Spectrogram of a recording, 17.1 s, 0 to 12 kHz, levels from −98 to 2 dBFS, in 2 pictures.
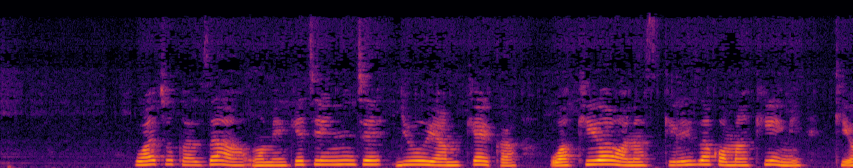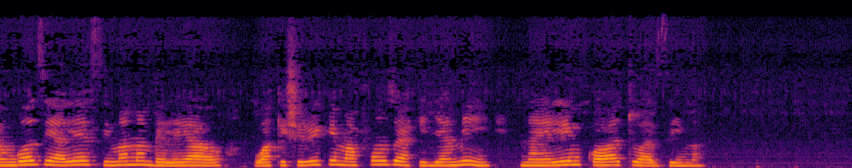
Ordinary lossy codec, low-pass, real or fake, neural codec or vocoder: MP3, 48 kbps; 10.8 kHz; real; none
